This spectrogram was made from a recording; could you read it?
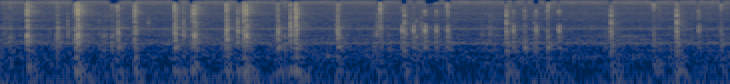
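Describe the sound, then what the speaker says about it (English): Computer keyboard keys clack in rapid, uneven bursts while a racing game is played on a PC, close and fairly quiet with no talking. "My keys are requiring quite a lot of pressing to get it to the car to move."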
